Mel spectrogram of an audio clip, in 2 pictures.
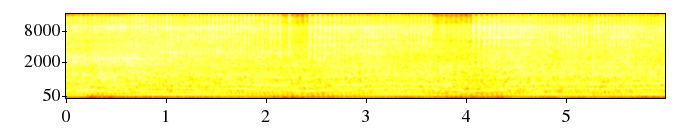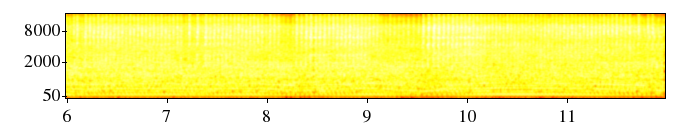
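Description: Revived Craftsman lawn mower engine running steadily, a loud, constant close-up drone with a slight rhythmic waver in pitch, no voices over it.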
